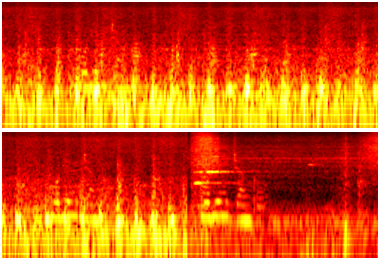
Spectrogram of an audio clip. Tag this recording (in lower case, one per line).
rail transport
railroad car
clickety-clack
train
hiss
steam
sound effect
train whistle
